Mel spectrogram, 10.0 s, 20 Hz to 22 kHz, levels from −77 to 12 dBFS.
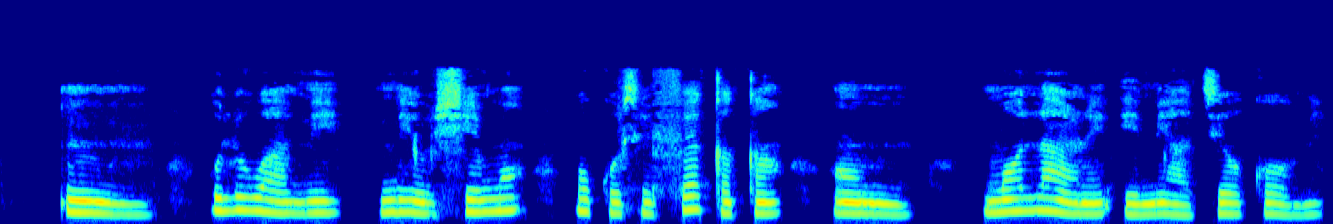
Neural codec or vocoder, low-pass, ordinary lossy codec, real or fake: vocoder, 24 kHz, 100 mel bands, Vocos; 7.2 kHz; MP3, 32 kbps; fake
